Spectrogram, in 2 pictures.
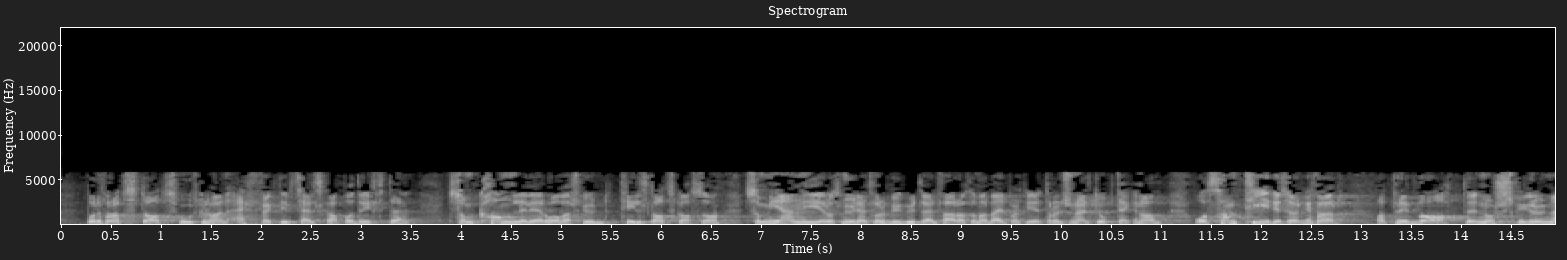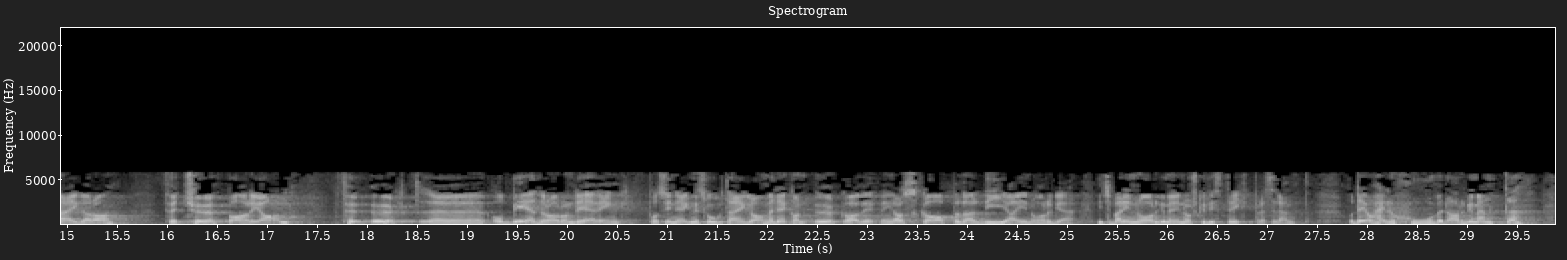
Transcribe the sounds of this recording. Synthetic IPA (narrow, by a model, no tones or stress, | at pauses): b̥oːd̪əfɔɾɑt̪st̪ɑːt̪skuːskʉləhɑːɛnɛ̰fɛkt̪iːft̪sɛlskɑːpɔd̪ɾɪft̪ə | sɔmkʰɑnlɛʋeːɾəoːʋəʂkʉd̪t̪ʰɪlst̪ɑːt̪sɡɑsɔ | sɔmɪjɛnjiːɾɔsmʉːlɪeːt̪fɔɾɔbʏɡːəʉːt̪ʋɛlfæːɾɑɾsɔmɑɾbæɪd̪əpʰɑʈʰiːət̪ʰɾɑd̪ɪʃʊnɛlt̪ɪʊpt̪ʰɛkənɑːʋʔɔsɑmt̪ʰiːd̪ɪsœɾɡəfɔɾ | ʔɑ̰t̪̚pʰɾɪʋɑːt̪ənɔʂkəɡɾʉnːæɪɡɑɾə | føçøːpəɑɾɛɑ̰ːl | fɔøːkt̪ | ɔbeːd̪ɾɑːɾʉnd̪eːɾɪŋpʰɔsiːnəeːɡnəskuːɡt̪ʰæɪɡɑmɛnd̪ɛkɑnøːkəɑːʋʋɪɾknɪŋɑɔskɑːpəʋæɾd̪iːɑ̰ɪnɔɾɡə̰ | ɪçːəbɑːɾəɪnɔɾɡəmɛnɪnɔʂkəd̪ɪst̪ɾɪkt̪̚pʰɾɛ̰sɪd̪ɛ̰nt̪ | ɔd̪ɛæɾjʊɦæɪləhuːʋəd̪ɑ̰ɾɡʉmɛnt̪ə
